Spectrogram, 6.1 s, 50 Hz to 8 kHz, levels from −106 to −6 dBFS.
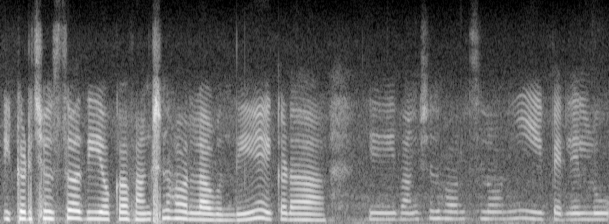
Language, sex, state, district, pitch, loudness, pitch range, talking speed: Telugu, female, Andhra Pradesh, Visakhapatnam, 235 Hz, -17 LUFS, 225-250 Hz, 150 wpm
